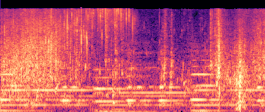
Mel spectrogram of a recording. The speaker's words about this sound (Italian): I famelici esseri si tuffarono immediatamente nel mare vicino alla scuola e si pietrificarono all'istante.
